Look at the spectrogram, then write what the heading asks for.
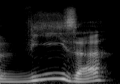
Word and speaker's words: visa: one you need a visa to visit Vietnam a visa to visit Visa visit here we can compare the v sound in Visa with a smile and the V sound in visit Visa visit Visa visit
